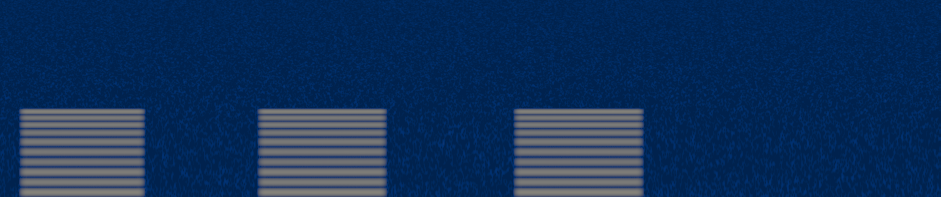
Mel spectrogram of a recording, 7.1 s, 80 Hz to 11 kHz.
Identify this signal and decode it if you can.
Ship horn signal, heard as a ship's horn, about 170 Hz. 3 short. At sea: I am operating astern propulsion.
